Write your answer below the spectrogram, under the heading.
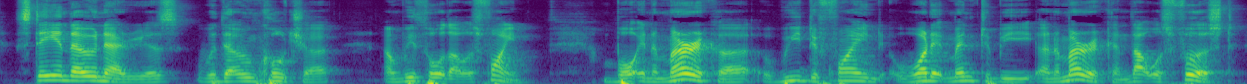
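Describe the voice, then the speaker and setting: Against a very clean recording with a silent background, a man with a British accent and a fairly high pitch speaks at a moderate pace with ordinary pitch variation. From England. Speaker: podcast host. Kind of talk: podcast interview.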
